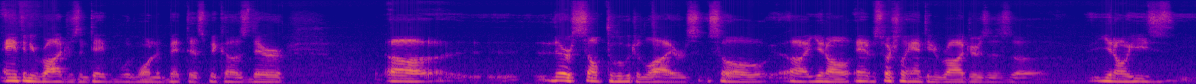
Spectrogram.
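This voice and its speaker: A man at medium pitch sounds somewhat breathy, with ordinary pitch variation. He leaves long, frequent pauses. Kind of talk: video commentary / religious rebuttal. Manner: fast; hesitant, many fillers.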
